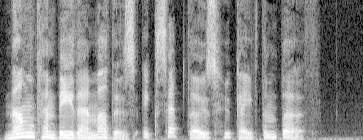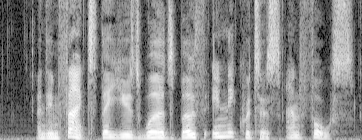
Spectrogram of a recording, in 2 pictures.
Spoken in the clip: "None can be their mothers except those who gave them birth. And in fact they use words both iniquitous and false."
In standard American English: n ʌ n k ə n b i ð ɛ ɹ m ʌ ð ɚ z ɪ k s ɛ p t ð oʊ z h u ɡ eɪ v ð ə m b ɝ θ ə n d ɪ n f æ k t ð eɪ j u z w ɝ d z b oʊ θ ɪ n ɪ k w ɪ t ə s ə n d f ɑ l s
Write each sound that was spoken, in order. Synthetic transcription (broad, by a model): n ʌ n k ə n b i ð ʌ ɹ m ʌ ð ɚ z ɪ k s ɛ p t ð oʊ z h u ɡ eɪ v ð ə m b ɝ θ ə n ɪ n f æ k t ð eɪ j u z w ɝ d z b oʊ θ ɪ n ɪ k w ɪ t ə s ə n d f ɑ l s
